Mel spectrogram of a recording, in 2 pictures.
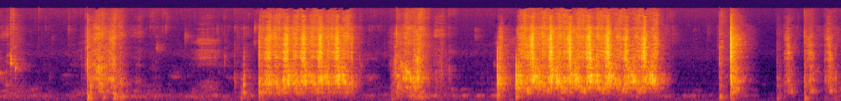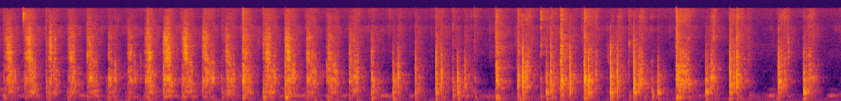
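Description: A metal spoon stirring and beating thick handesh batter in an aluminium saucepan. There are two louder bursts of fast scraping about four and eight seconds in. After that comes a steady run of quick spoon clicks and scrapes against the pot, several a second.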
